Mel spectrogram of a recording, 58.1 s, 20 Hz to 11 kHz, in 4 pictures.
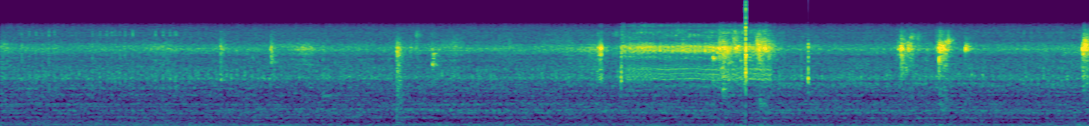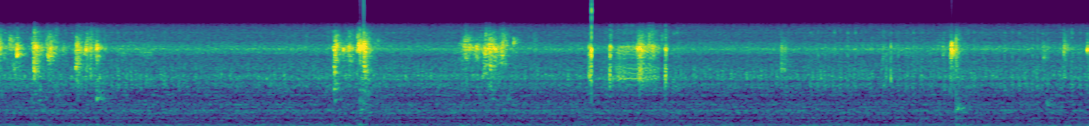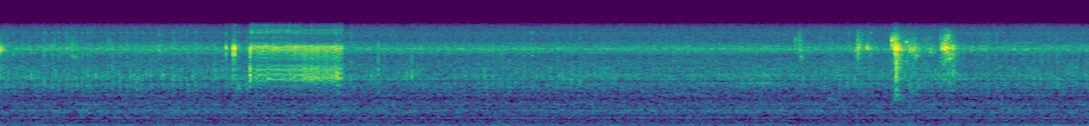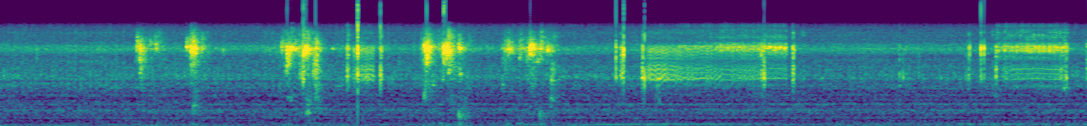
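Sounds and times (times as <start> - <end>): low hum: 0.0 - 58.0
bathwater splashing and lapping: 9.3 - 10.5, 11.8 - 13.2, 14.2 - 16.6, 18.9 - 19.7, 20.6 - 21.8, 39.6 - 41.9, 45.2 - 48.3, 49.1 - 51.2
sharp clicks: 45.4 - 46.3.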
